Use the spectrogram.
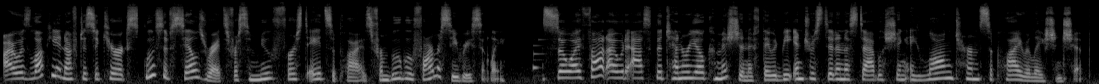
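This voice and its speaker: A woman's voice: a little high, lightly acted. A woman voicing a courteous, businesslike merchant in a video game, polite and well-spoken.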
